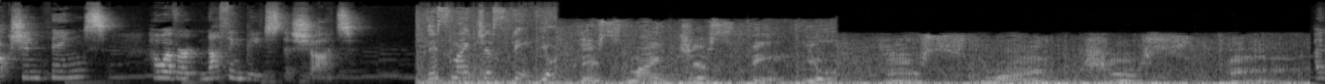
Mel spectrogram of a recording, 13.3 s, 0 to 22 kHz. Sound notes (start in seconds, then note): 4.1 explosions and distorted talking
